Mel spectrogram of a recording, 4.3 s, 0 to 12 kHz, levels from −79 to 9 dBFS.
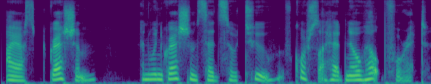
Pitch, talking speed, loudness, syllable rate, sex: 190 Hz, 235 wpm, -19 LUFS, 5.8 syllables/s, female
